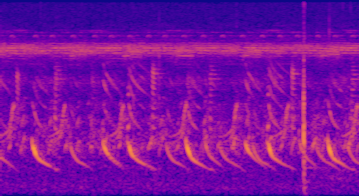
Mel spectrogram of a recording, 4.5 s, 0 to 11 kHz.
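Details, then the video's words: A yellow tree frog (Dendropsophus microcephalus) in Santa Rosa National Park, Costa Rica, in 2013, calls with quick downward-sliding notes repeated several times a second over a steady high insect-like hum. "Dendripsophus microcephalus with calls (Yellow tree frog)"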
